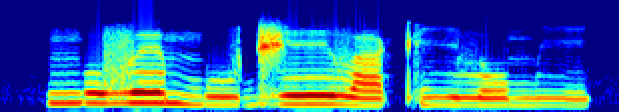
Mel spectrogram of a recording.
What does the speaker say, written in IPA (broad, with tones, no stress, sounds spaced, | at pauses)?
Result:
ŋ o˦ v ɛ˦ m u˨ d͡ʒ eː˦ β a˨ kʼ i˨ l o˨ m i˨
